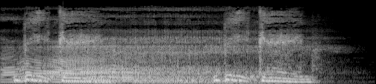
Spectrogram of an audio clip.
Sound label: voice male growl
